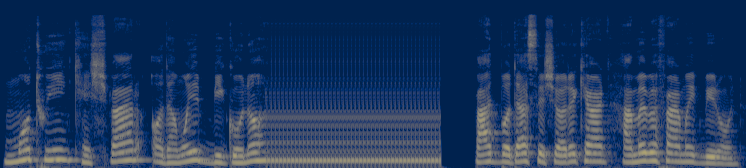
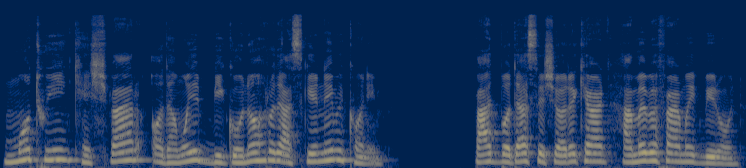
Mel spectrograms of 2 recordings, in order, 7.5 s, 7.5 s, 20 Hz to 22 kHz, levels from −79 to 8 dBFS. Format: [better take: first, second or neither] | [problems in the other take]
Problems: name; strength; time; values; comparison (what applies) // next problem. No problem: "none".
second | audio freezing; at 2.5 s for 1.5 s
